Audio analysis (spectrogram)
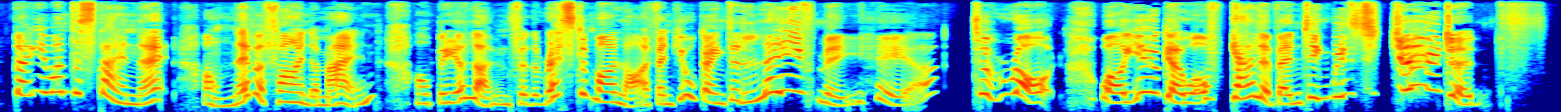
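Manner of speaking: high, loud, near-hysterical wail; building into a loud, high plea; rising outburst. Acted. Mother's self-pitying outburst.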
